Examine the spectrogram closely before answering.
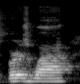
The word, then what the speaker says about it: bourgeois: establishment along with this Bourgeois class retainers addicts the community part of it the black church establishment along with his Bourgeois I really don't know how to pronounce that b-o-u-r-g-e-o-i-s I believe it's bourgeois how would you say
